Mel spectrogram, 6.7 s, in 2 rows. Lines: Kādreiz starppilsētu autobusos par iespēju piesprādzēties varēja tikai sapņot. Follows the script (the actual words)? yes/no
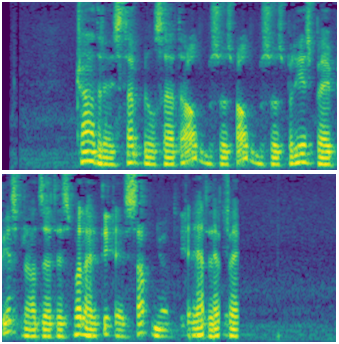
no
